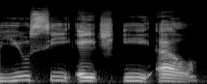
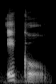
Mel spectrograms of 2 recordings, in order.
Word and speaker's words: Uchel: And it's actually not uchel, it's like ickle or something like that.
